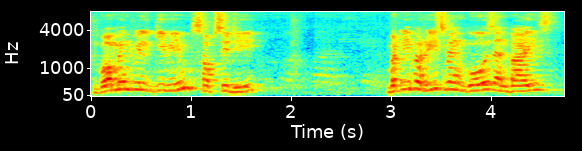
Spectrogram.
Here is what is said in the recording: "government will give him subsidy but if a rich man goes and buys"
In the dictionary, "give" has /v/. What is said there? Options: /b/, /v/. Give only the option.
/b/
